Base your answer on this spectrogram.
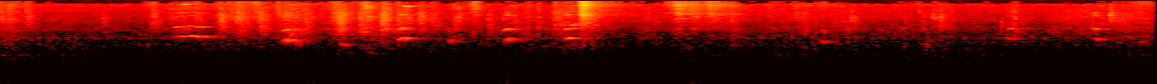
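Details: Cairn Terriers Lycka and Twister, two dogs: soft, high whimpers and yelps come in a quick run of short rising notes about every half second, then trail off into faint hiss and a few scattered later whines.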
